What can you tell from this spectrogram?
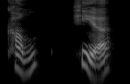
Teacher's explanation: The 丙声 even sound is an even tone, the voice being level, with a slight falling inflection, as when we say come, here in our imperatives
